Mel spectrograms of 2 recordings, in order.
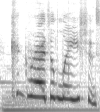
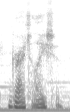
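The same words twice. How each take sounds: First: It is said with excited enthusiasm. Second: It is said in a flat, gloomy way.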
